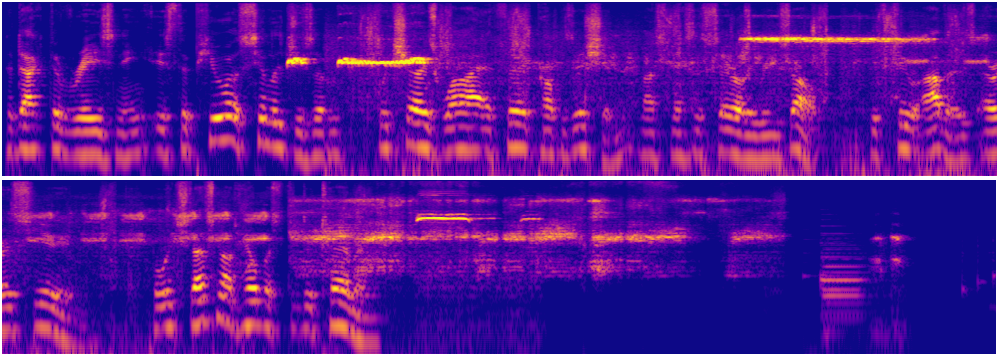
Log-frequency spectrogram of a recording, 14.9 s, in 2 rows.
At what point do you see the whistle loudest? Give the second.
3 s.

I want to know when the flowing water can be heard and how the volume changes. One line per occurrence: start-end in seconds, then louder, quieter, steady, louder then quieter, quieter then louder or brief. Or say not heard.
not heard.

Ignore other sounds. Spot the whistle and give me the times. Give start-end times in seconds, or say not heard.
2.1-3.2, 5.5-7.0, 10.6-11.5.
